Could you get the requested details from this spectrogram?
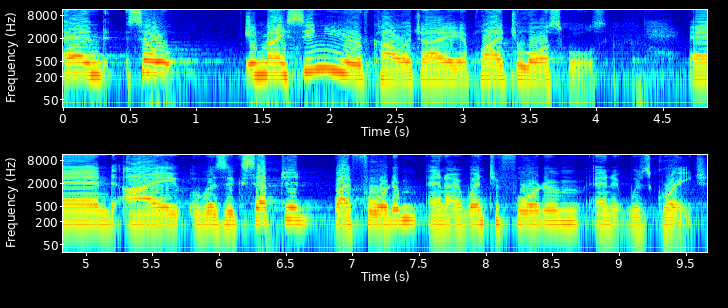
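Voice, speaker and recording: Fairly low-pitched female voice with lively intonation. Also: fairly slow pace. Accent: New York. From New York City, Queens. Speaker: lawyer. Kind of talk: interview conversation.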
